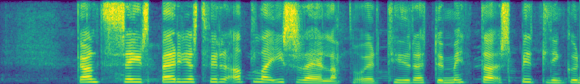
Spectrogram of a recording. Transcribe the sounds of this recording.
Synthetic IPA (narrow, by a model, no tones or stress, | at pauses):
kant̪sseːjɪ̥spɛɾjast̪fɪɾɪɾat̪laisɾaɛlaɔ̰ɣɛɾ̥t̪ʰɪðrajht̪ʏmejn̥t̪aspɪt̪liŋkʏ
